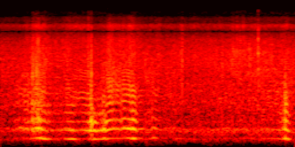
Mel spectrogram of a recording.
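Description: Honeybees buzz around an opened hive in an Australian apiary, a dense, steady drone of many wings with a few louder passes of single bees flying near.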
